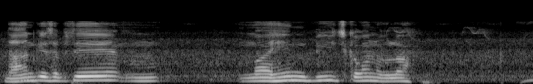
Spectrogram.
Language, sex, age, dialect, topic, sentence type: Bhojpuri, male, 25-30, Western, agriculture, question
